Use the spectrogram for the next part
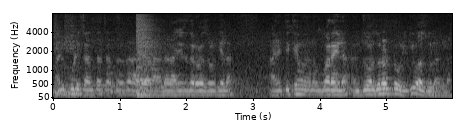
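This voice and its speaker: A male schoolteacher telling a story to children in a lively way, repeating his phrases as he goes. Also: mid-range voice, fast, a little hiss or hum. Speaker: teacher.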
